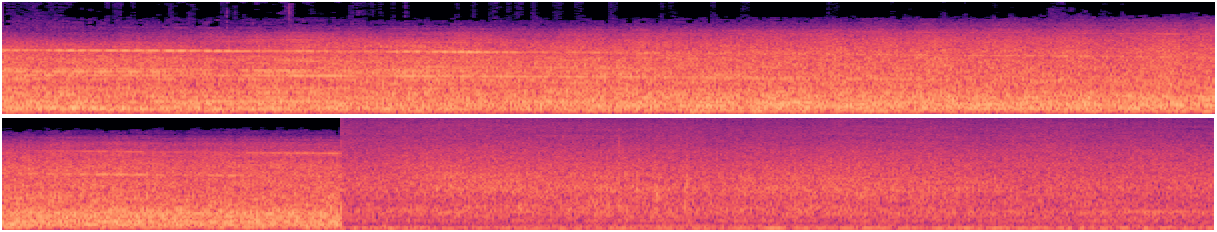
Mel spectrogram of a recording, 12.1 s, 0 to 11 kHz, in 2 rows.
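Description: Airbus A300-600ST Beluga's jet engines passing overhead, a loud rush of engine noise with a whine that falls slightly in pitch. About eight seconds in the sound cuts abruptly to the quieter, steadier engine noise of a Beluga approaching to land.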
